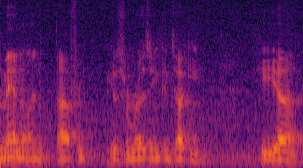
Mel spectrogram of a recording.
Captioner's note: none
